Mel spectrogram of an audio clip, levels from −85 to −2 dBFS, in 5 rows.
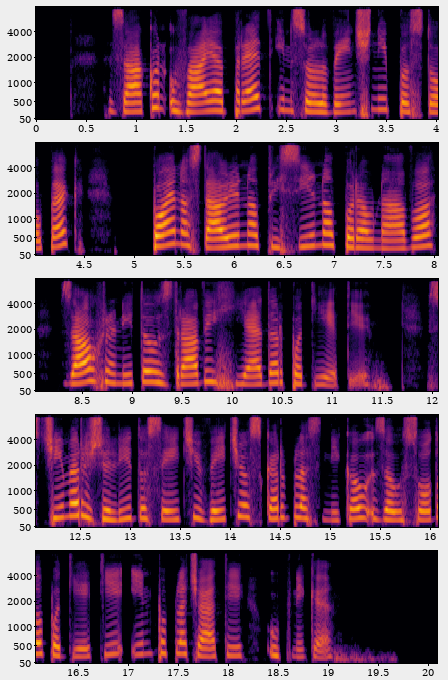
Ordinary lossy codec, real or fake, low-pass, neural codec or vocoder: none; real; 7.2 kHz; none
